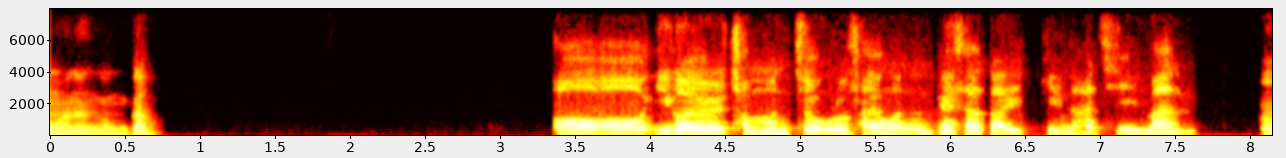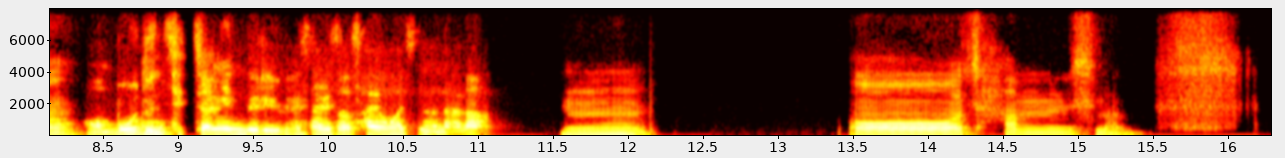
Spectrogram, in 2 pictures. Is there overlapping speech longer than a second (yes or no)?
no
